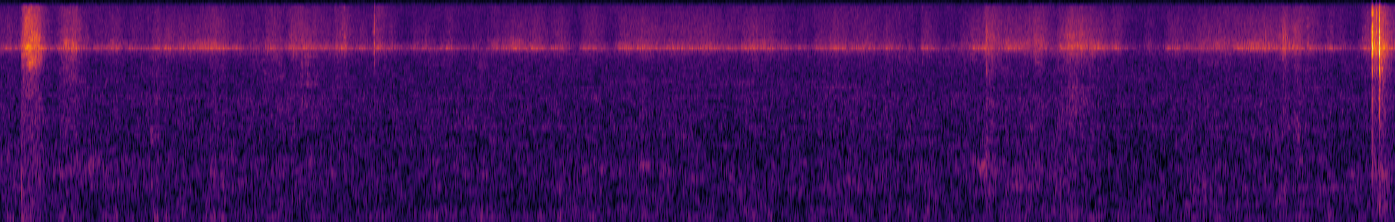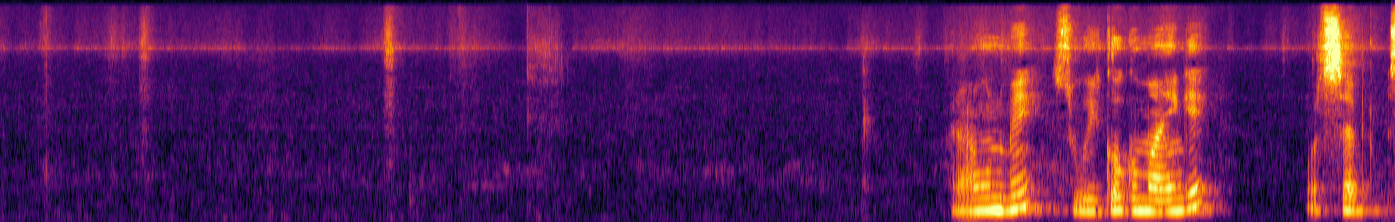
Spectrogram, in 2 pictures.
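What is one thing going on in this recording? Yarn rustles softly as a hook pulls it through stitches.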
